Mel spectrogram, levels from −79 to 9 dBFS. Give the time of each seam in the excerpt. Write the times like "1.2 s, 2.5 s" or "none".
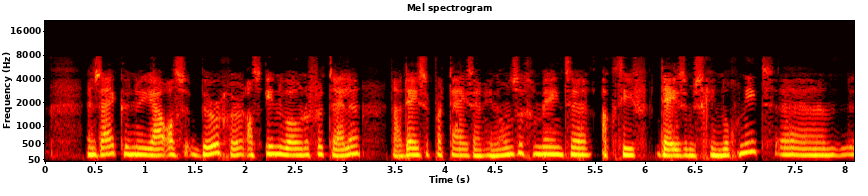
6.1 s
